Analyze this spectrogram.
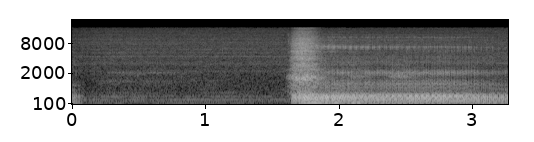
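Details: Over a crunchy handmade treat, a Dachshund breaks a quiet stretch with a sharp noise, then a loud, sustained low growl that rumbles on without pause.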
